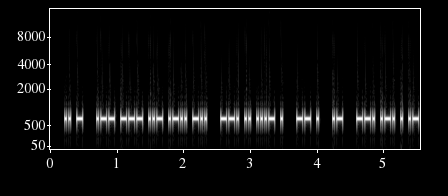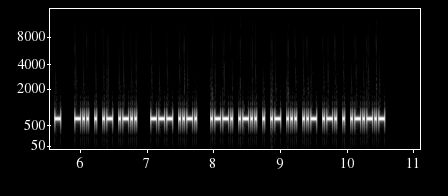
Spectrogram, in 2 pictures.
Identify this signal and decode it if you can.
Morse code, heard as a keyed tone, about 40 wpm, 700 Hz. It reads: IT WOULD GIVE ME A GREAT DEAL OF PLEASURE.
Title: Sentences from Top 1600 Words 40wpm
